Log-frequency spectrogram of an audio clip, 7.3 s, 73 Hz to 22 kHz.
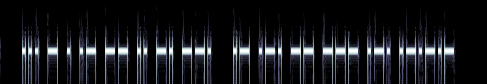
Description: Morse code, heard as a keyed tone, about 25 wpm, 700 Hz. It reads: STEAMING ARMOR.
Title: A Sound Of Thunder 25wpm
